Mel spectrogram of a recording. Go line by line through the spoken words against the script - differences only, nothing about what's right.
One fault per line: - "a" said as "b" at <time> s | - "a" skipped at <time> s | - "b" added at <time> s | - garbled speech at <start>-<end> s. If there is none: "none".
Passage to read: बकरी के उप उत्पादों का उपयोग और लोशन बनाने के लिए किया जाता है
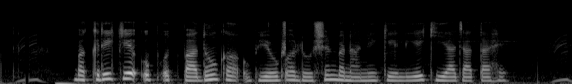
none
